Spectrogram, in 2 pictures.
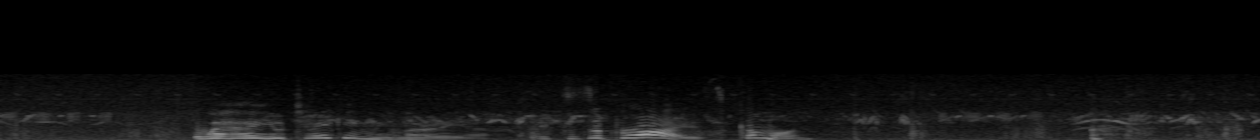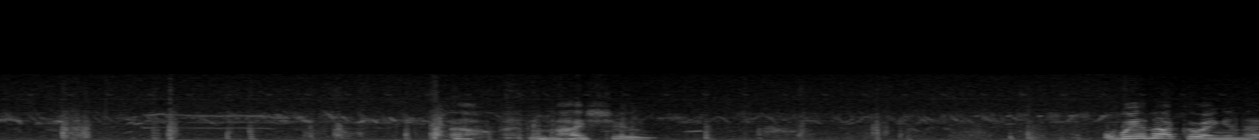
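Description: A woman calls out loudly outdoors.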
